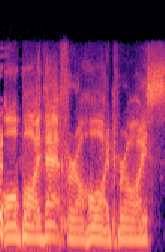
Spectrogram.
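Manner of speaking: put-on smarmy English accent. Riffing on a game quote, in a smarmy English accent from Resident Evil 4. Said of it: "that's the best smarmy friggin' English accent ever".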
